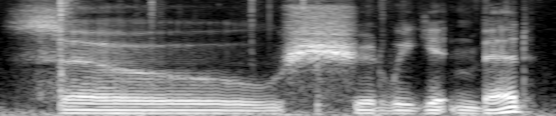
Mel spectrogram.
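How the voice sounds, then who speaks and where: A man's voice: a bass voice, completely flat delivery, extremely slow, a bit bright, exaggerated voice. A man playing a flirtatious guest lured into a dangerous tryst in an audio drama. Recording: clear music under the voice.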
